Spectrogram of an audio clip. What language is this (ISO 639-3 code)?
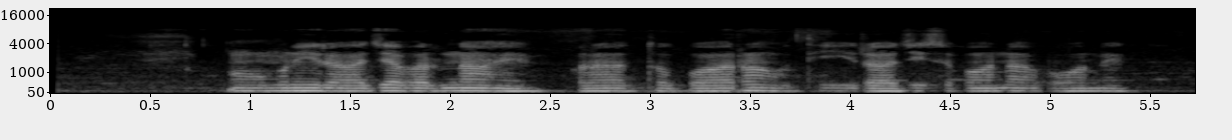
bgp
